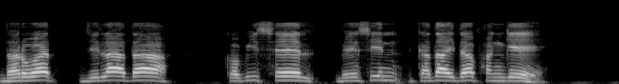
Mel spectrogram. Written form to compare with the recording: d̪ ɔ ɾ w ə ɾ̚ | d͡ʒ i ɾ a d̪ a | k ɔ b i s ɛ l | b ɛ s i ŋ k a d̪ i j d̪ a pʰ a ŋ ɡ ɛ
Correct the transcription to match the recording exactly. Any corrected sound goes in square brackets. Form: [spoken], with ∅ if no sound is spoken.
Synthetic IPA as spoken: d̪ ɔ ɾ w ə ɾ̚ | d͡ʒ i [l] a d̪ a | k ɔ b i s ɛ l | b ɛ s i [n] k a d̪ [a] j d̪ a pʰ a ŋ ɡ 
